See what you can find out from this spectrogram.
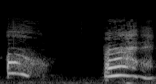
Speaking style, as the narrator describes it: she sighed fervently

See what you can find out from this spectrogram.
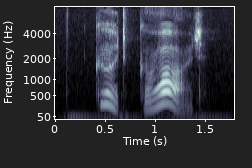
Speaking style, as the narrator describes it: she cried

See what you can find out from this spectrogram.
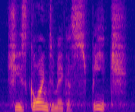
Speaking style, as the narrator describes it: whispered one of the girls

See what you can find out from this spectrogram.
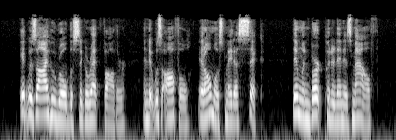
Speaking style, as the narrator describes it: His tears choked back his words

